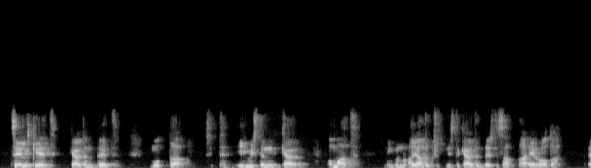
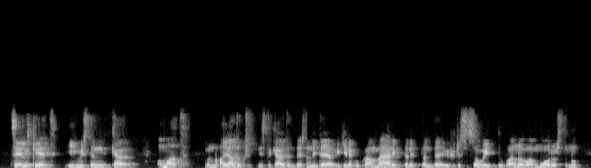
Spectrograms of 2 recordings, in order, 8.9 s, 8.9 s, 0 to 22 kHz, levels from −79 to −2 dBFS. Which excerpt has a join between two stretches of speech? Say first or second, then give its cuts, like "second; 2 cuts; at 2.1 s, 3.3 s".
second; 3 cuts; at 1.0 s, 3.1 s, 4.6 s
